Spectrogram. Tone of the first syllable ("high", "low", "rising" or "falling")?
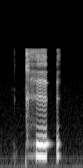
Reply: high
